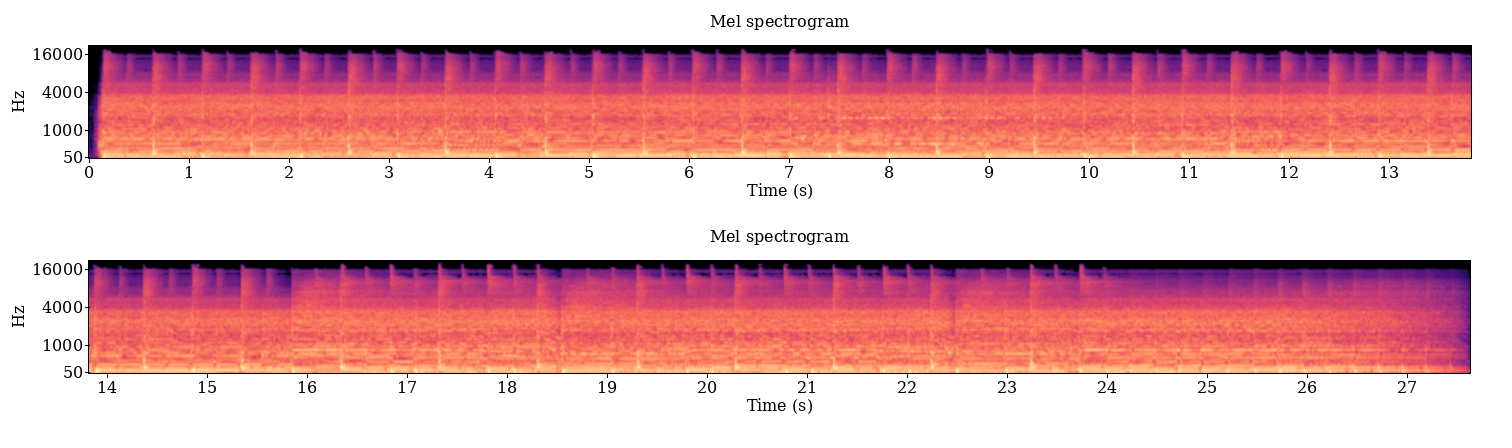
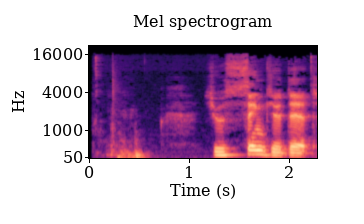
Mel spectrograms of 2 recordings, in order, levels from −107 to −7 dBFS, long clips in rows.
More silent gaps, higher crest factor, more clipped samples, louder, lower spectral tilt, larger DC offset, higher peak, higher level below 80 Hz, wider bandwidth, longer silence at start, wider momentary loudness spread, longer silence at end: neither; about the same, 16 dB vs 18 dB; neither; first, -16 LUFS vs -19 LUFS; about the same, -5.5 dB/octave vs -6 dB/octave; neither; about the same, 0 dBFS vs -2 dBFS; first, -26 dBFS vs -44 dBFS; first, 18.5 kHz vs 16.5 kHz; about the same, 0.1 s vs 0.2 s; second, 2 LU vs 18 LU; about the same, 0.1 s vs 0 s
